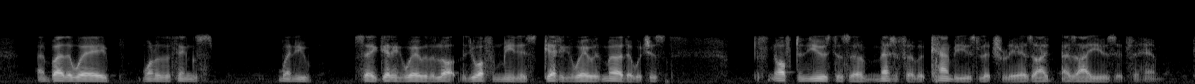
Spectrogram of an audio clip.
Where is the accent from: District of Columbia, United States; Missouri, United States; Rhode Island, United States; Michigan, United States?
District of Columbia, United States; Washington; picked up in my hometown paper, The Washington Post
